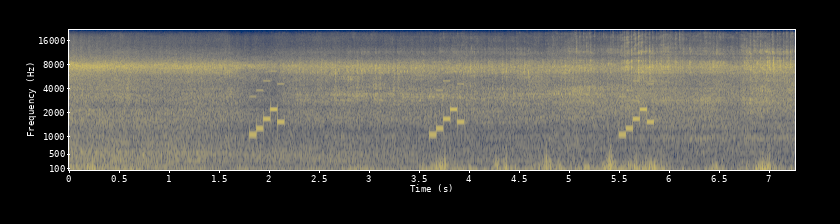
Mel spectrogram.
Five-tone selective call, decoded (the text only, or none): 13695 13695 13695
